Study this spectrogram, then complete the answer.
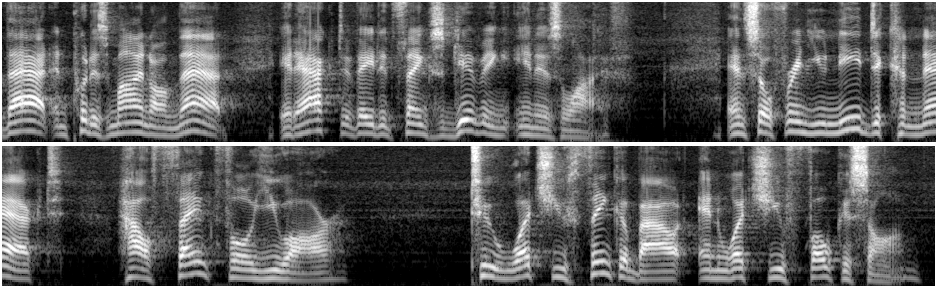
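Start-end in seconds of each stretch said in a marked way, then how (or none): none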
